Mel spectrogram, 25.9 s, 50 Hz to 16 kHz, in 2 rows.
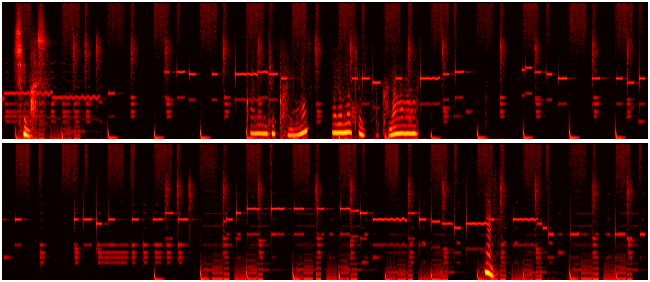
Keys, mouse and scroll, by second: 1.4 alt+shift+click, 2.7-5.5 alt+drag, 5.9 alt+click, 7.1 alt+click, 7.6 r, 8.2-9.4 alt+shift+drag, 9.7 alt+click, 10.0 alt+right drag, 10.5 click, 10.5 r, 12.0 alt+right click, 12.6 alt+click, 14.2 e, 15.0-17.0 shift+drag, 17.4 click, 17.8 alt+right drag, 18.6-18.9 alt+drag, 19.2 alt+right click, 19.4-22.6 drag, 22.9 click, 24.4-25.0 alt+right drag, 25.3 alt+click.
